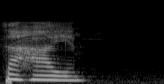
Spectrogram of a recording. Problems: background sounds at intervals, low volume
